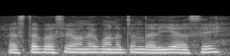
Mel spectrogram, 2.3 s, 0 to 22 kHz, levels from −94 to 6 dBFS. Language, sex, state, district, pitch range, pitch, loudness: Bengali, female, West Bengal, Cooch Behar, 180-195 Hz, 190 Hz, -14 LUFS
